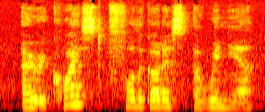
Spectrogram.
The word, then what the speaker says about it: Aine: calling it it's a request for the goddess awia spelled a a i n e pronounced awia who is the Celtic Fay goddess of whom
